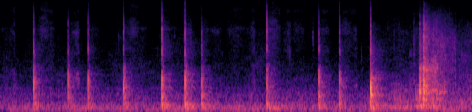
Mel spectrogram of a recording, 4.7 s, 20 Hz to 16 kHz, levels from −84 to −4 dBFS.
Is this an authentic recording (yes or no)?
yes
